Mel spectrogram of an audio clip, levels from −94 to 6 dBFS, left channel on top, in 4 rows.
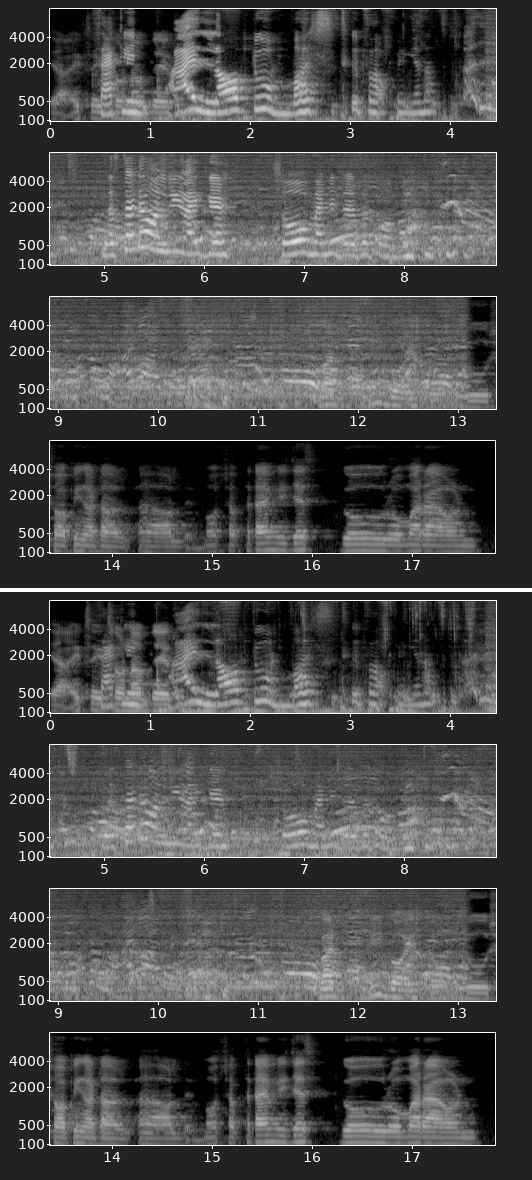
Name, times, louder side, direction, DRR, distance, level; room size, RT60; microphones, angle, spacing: voice 1, 0.0-1.3 4.2-4.5 4.9-5.5 9.7-16.0 16.3-17.6, right 4 dB, 30° right, 0.4 m, -35 dB
voice 2, 0.5-3.9 4.1-4.6 5.0-6.4 6.7-8.7, left 8 dB, 75° left, 0.3 m, -24 dB
sound 1, 1.1-8.4, right 2 dB, 90° right, 0.7 m, -37 dB
sound 2, 4.3-13.1, left 2 dB, 10° left, 0.8 m, -29 dB
3.6 x 2.2 x 3.6 m
head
